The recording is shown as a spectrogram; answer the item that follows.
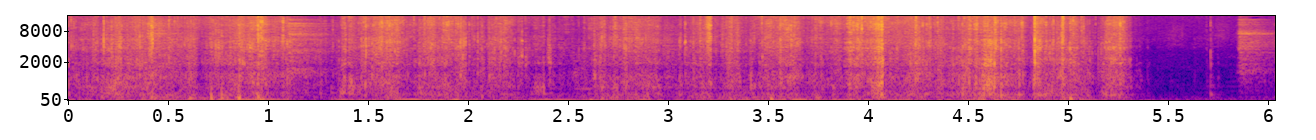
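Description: Shredded kraft paper filler being pushed and tucked by hand inside a corrugated cardboard box: a dense crinkling rustle that stops about five seconds in.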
